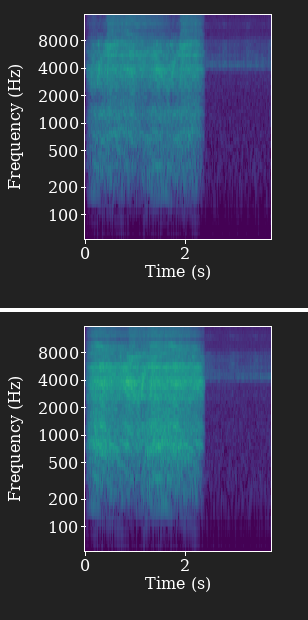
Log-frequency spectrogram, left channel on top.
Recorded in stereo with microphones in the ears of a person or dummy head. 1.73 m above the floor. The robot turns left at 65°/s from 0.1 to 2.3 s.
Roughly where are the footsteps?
No footsteps in this recording.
